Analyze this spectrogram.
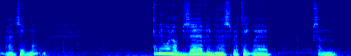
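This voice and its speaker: A man talks at a fairly quick pace in a somewhat breathy voice with a dark, mellow tone. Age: 40s. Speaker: vlogger. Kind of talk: casual monologue rant. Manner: halting, many fillers.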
